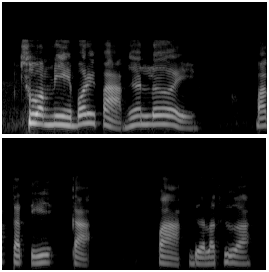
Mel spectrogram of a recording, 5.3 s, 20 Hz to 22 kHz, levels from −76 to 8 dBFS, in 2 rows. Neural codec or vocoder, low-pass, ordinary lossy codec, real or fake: codec, 16 kHz, 16 kbps, FunCodec, trained on LibriTTS, 50 frames a second; none; none; fake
